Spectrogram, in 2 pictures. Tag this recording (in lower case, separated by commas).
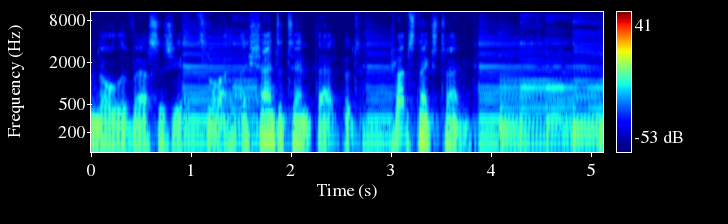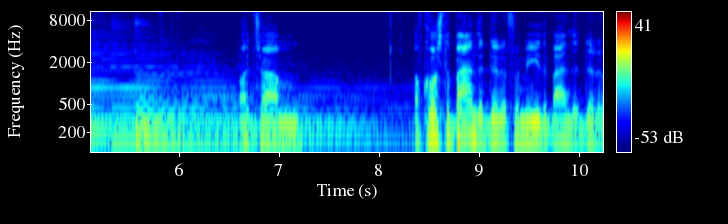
speech, music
